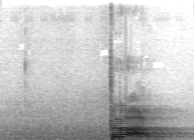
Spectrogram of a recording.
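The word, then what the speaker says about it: त्र: Tra. Sanyukta second letter is pronounced tra. Tra, which includes ta, ra, a. Three letters.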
